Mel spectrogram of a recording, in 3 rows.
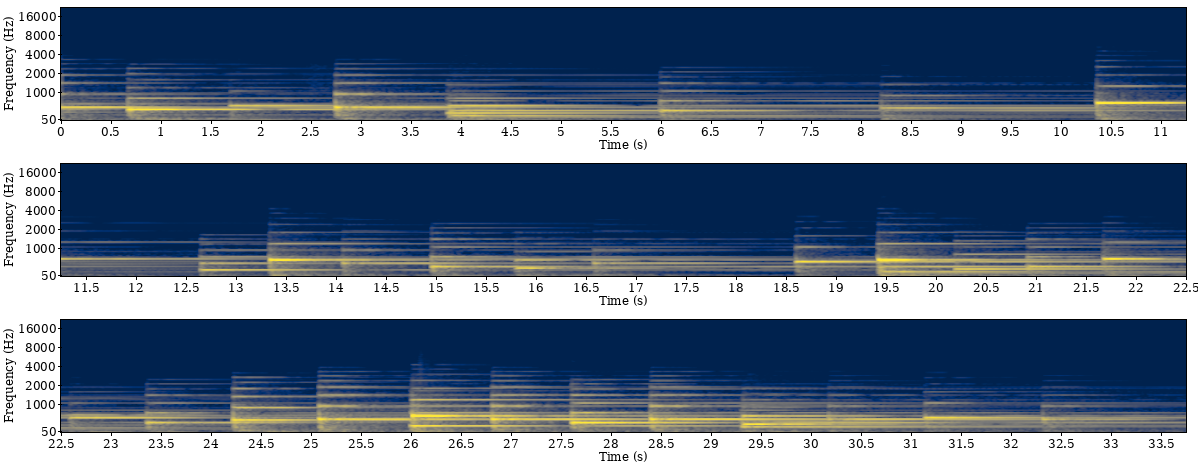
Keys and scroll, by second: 1.4 e, 12.5 b.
